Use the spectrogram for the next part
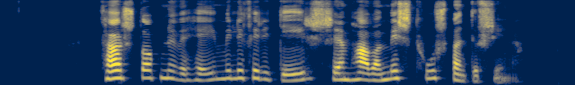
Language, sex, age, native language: Icelandic, female, 60-69, Icelandic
